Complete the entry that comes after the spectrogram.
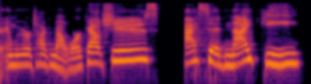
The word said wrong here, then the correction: Nike: And she was like, no, girl, it's Nike. And she's like, I live in the Pacific Northwest. That's where they're headquartered. That's not how you say it.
